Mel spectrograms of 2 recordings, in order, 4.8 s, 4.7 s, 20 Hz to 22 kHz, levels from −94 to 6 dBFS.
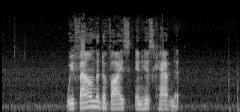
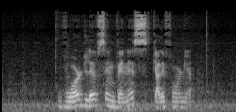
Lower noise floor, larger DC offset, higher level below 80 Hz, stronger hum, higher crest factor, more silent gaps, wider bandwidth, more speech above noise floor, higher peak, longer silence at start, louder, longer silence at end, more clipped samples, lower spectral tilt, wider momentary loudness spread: first, -58 dBFS vs -48 dBFS; neither; second, -58 dBFS vs -52 dBFS; neither; about the same, 22 dB vs 18 dB; neither; second, 13 kHz vs 16 kHz; first, 39 dB vs 26 dB; first, 0 dBFS vs -6 dBFS; first, 1.35 s vs 0.2 s; first, -18 LUFS vs -21 LUFS; first, 1.25 s vs 0.5 s; neither; first, -5 dB/octave vs -3.5 dB/octave; second, 14 LU vs 17 LU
